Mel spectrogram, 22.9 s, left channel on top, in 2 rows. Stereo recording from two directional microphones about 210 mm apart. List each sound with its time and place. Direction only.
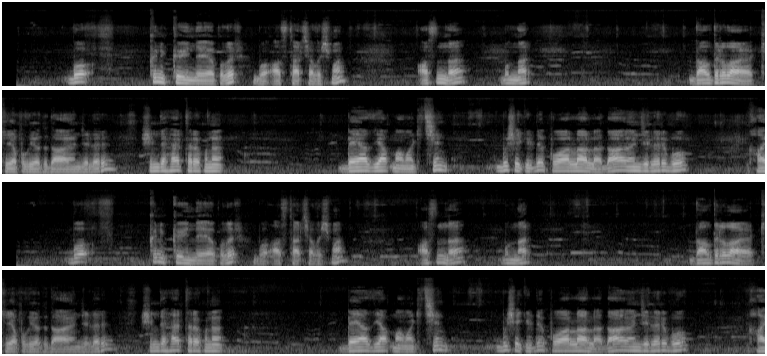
2.1 s speech: 20° left (ahead or behind)
6.2 s speech: 20° left (ahead or behind)
10.4 s speech: 20° left (ahead or behind)
16.7 s speech: 20° left (ahead or behind)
